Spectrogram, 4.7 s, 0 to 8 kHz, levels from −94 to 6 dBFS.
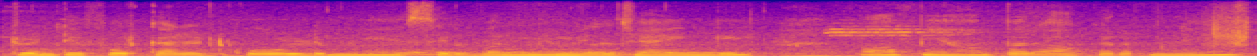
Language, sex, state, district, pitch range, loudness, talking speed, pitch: Hindi, female, Haryana, Charkhi Dadri, 190-220 Hz, -15 LUFS, 190 wpm, 205 Hz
